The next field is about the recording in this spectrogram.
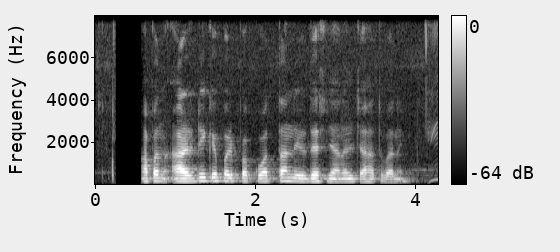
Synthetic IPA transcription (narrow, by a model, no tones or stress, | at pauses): apənaːɾɖikepəɾipəkʋət̪ːanɪɾd̪eːʃd͡ʒaːnəlt͡ʃaɦət̪ʋanḛ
